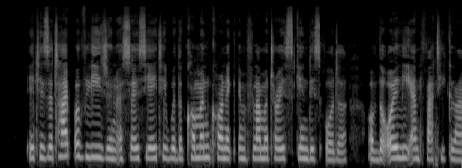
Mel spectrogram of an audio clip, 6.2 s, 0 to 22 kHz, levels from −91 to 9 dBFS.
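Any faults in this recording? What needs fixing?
A transform codec spread its quantisation noise across a whole block. At 0.73 s, after "is a", the noise sized for the sharp onset of "type of lesion associated" leaks about 12 ms ahead of it. This is pre-echo, a brief hiss that softens and smears that attack. Letting the encoder switch to shorter transform blocks around sharp transients, or giving it a higher bitrate, would prevent it.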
